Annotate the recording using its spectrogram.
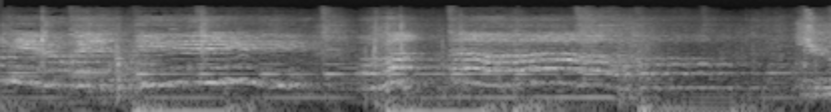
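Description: Show choir singing in harmony over a live band, with three deep bass notes, each held for about a second.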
